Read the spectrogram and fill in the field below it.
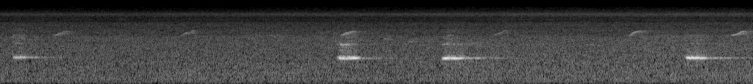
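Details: Roe deer fawn separated from its mother, which lingers nearby, gives four sharp whistled peeps at irregular intervals of one to three seconds, while faint high bird chirps sound between them.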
